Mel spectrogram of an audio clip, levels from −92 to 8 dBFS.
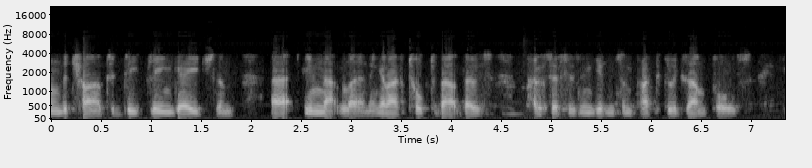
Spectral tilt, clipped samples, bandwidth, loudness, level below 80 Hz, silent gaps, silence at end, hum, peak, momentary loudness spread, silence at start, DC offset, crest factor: -7.5 dB/octave; under 0.1%; 6.6 kHz; -29 LUFS; -64 dBFS; none; 0.35 s; none; -8 dBFS; 8 LU; 0 s; under 0.1%; 20 dB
